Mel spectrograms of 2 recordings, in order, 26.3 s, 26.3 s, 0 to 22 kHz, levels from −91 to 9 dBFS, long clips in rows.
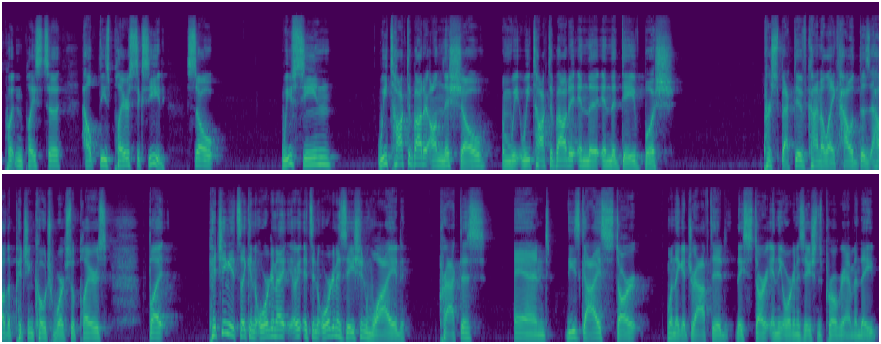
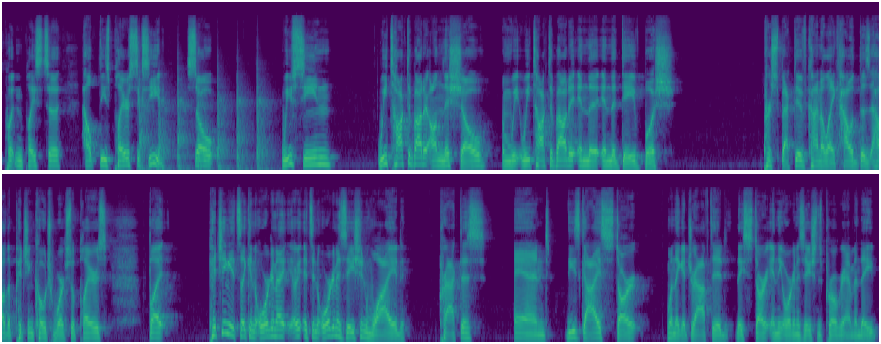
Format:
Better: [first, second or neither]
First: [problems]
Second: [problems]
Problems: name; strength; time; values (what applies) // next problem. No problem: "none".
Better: first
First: none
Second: door banging; faint; from 2 to 4 s; peak 15 dB below the speech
